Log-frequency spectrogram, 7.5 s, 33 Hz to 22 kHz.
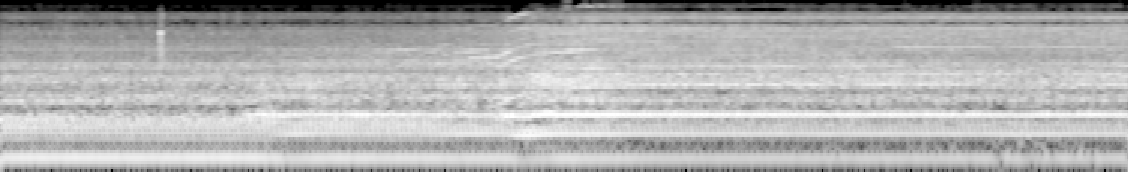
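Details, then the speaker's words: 1980s Honda generator with hard-starting fuel issues, under load after carburetor mixture screw leaned out about two and a half turns: steady even drone, no surging or hunting; tuned between too rich and too lean, running well. "all right this is still running good under load this thing here I'm gonna call it done I'm calling tuned uh I found that sweet spot in between too rich and too lean"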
